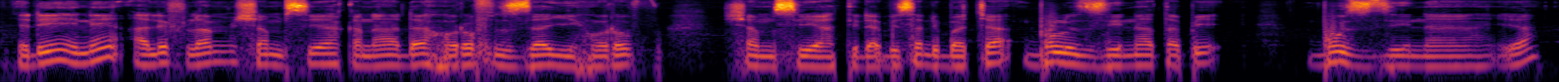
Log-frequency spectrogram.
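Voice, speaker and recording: A man with an Indonesian accent gives a tajwid lesson, reciting verses and then breaking each rule down slowly and repeating the key terms. His voice is very dark and mellow. It is recorded dry and close, with no room sound. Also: mid-range voice, steady tone, no echo. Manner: explains patiently, repeats terms, slows to spell out sounds. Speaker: teacher.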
